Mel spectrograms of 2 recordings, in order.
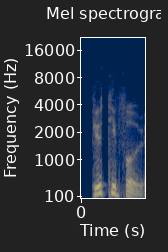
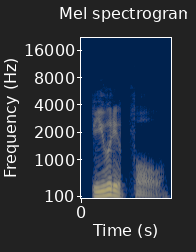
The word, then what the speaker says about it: beautiful: 자, 그래서 우리가 알고 있는 beautiful, beautiful 이런 거죠. 그렇죠? beautiful 하지 마시고요. beautiful. 자, 이런 느낌입니다.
